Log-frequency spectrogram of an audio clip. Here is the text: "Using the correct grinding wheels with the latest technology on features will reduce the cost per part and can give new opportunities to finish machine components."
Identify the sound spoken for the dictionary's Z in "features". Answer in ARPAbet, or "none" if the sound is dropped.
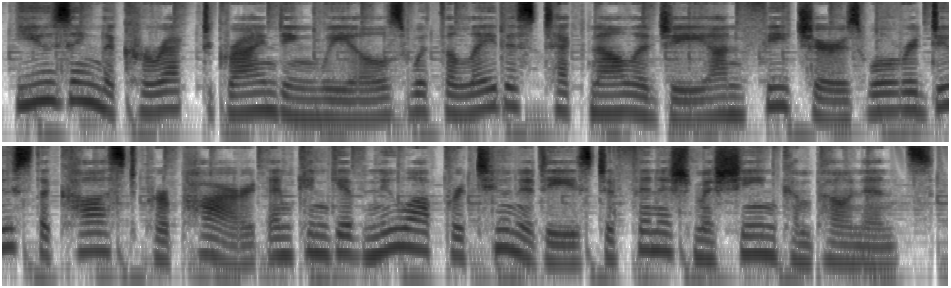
Z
